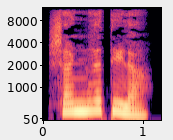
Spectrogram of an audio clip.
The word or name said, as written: ಷಂಢತಿಳ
